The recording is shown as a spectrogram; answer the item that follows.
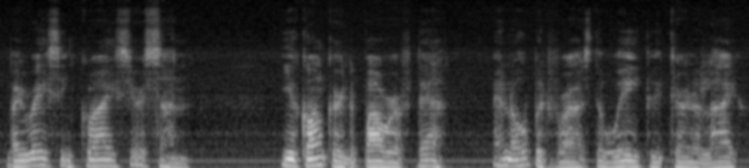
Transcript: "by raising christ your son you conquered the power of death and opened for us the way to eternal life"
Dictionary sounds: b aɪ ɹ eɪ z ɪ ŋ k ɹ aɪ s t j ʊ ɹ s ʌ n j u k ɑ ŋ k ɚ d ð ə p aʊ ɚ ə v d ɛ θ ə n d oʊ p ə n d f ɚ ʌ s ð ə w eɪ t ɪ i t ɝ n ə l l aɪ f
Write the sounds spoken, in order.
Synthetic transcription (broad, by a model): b aɪ ɹ eɪ s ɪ ŋ k ɹ aɪ s t j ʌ ɹ s ʌ n j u k ɑ ŋ k ɚ d ð ə p aʊ ɚ ə v d ɛ θ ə n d oʊ p ə n d f ɚ ʌ s ð ə w eɪ t ɪ i t ɝ n ə l l aɪ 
